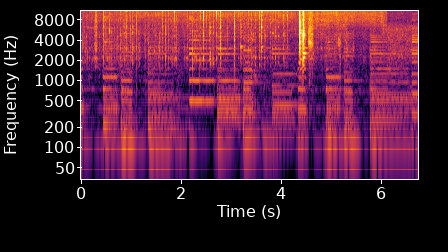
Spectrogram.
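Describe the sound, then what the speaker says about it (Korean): Onions sauté in a pan of butter that was melted over low heat, giving a soft, continuous sizzle with occasional stirring clinks under louder background music. "이렇게 버터가 다 녹으면 여기에 양파를 넣고 볶아주세요."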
